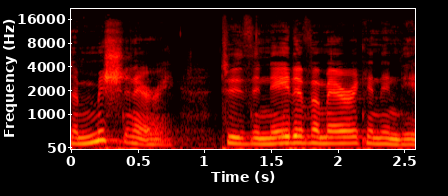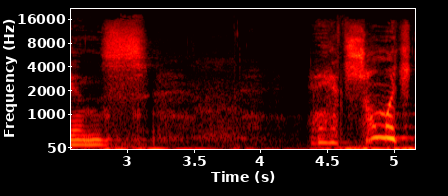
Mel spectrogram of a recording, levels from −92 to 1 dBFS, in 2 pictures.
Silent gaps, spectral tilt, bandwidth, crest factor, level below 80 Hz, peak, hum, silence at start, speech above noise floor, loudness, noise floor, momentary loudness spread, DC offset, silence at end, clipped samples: none; -4 dB/octave; 19 kHz; 18 dB; -66 dBFS; -24 dBFS; none; 0 s; 29 dB; -41 LUFS; -70 dBFS; 14 LU; under 0.1%; 0 s; under 0.1%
